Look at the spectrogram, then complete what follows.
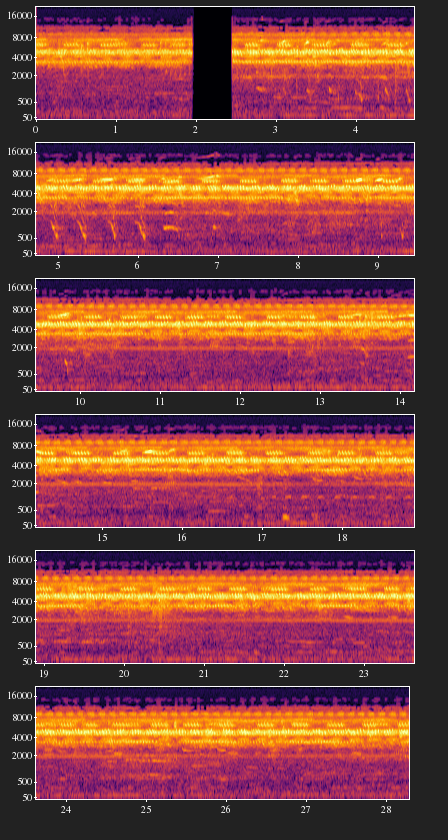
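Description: Steady, high-pitched chorus of insects trilling with a regular pulse, briefly cutting out about two seconds in. A few faint bird chirps sound over it.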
